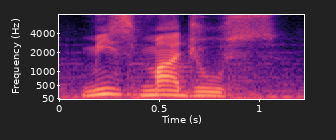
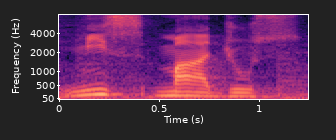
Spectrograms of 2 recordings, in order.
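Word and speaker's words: Mismagius: chancy il prima possibile misma gius no scusate miss magis dovrebbe essere la pronuncia corretta no manteniamo in poli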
